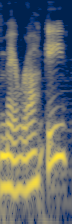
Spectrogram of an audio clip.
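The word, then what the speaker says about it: μεράκι: I think the more correct pronunciation is meraki, and what a fascinating rabbit hole researching meraki turned out to be.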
